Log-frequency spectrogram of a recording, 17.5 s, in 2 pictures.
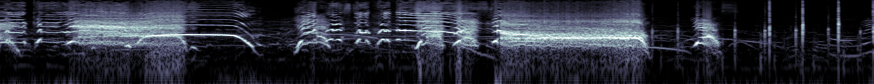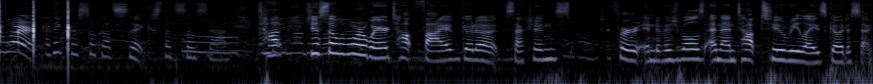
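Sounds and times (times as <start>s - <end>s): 
group cheering and shouting: 0.0s - 7.7s
speech: 11.4s - 17.4s.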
